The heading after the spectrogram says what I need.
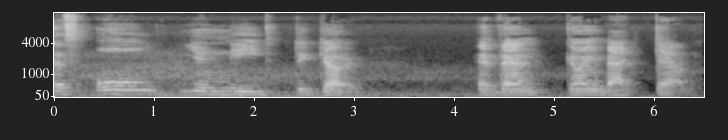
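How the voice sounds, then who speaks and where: Speaking very slowly with long, frequent pauses, a man keeps a medium pitch and ordinary pitch variation while audible room echo surrounds him. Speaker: fitness instructor. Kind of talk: tutorial.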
